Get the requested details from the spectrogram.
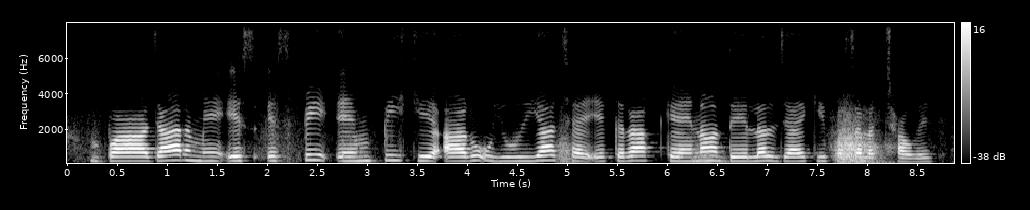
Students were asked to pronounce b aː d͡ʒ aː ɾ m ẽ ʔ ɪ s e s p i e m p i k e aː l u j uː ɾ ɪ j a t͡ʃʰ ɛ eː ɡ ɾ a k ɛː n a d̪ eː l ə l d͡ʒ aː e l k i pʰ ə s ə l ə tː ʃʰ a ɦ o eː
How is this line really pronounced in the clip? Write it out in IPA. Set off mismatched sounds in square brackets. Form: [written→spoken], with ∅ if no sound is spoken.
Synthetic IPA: b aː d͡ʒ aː ɾ m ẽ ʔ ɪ s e s p i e m p i k e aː [l→ɾ] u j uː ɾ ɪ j a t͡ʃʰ ɛ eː [ɡ→k] ɾ a k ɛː n a d̪ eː l ə l d͡ʒ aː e [l→∅] k i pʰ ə s ə l ə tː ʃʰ a ɦ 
